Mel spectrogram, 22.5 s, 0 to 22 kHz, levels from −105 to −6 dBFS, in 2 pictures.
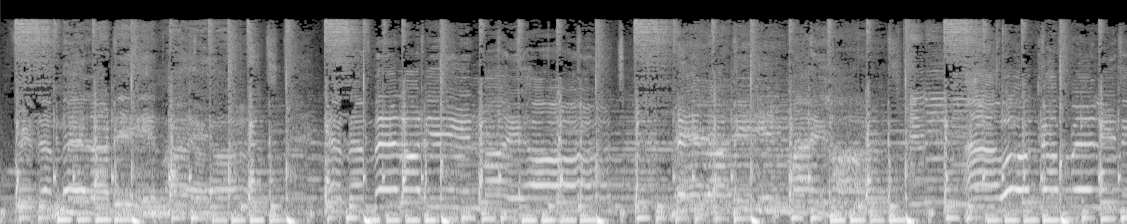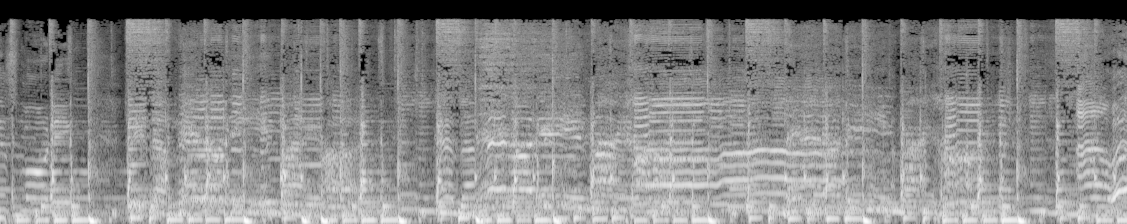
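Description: No technical faults can be heard anywhere in the clip.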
